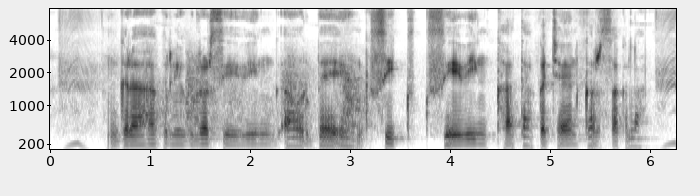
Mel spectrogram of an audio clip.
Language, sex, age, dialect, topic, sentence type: Bhojpuri, female, 18-24, Western, banking, statement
